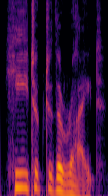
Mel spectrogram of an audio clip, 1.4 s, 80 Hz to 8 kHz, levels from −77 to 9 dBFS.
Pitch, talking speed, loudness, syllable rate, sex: 135 Hz, 220 wpm, -18 LUFS, 4.3 syllables/s, male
